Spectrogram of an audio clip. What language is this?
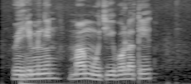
Kalenjin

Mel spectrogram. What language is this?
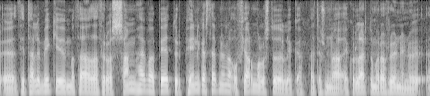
Icelandic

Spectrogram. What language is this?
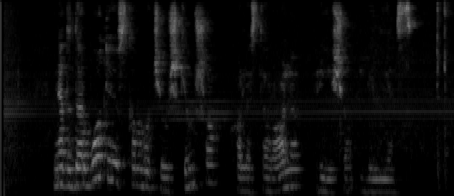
Lithuanian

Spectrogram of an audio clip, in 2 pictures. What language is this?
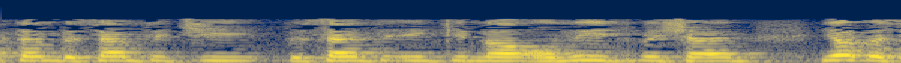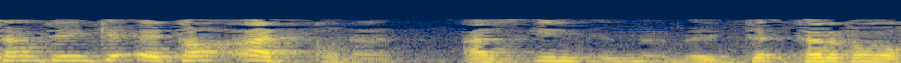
Persian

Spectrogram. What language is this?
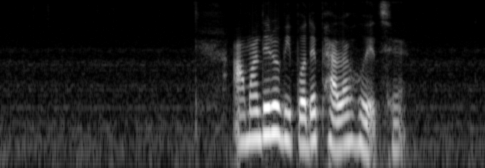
Bangla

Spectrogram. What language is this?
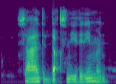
Kabyle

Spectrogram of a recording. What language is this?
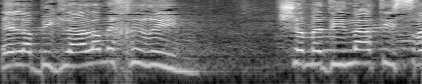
Hebrew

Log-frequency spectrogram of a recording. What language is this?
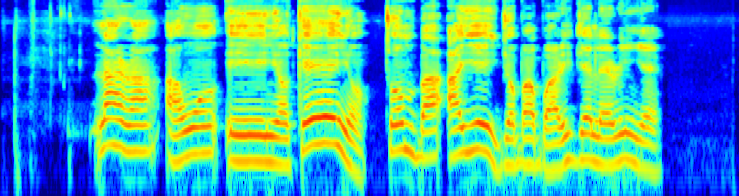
Yoruba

